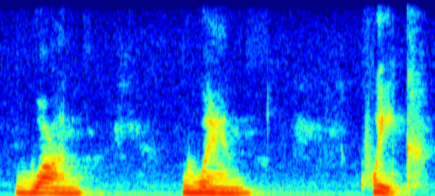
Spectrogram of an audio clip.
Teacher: la parte posterior de la lengua se eleva hacia el paladar blando Pero esta vez no bloquea El paso del aire hay un espacio entre ellos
